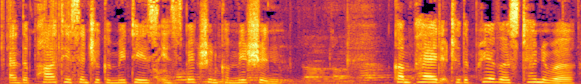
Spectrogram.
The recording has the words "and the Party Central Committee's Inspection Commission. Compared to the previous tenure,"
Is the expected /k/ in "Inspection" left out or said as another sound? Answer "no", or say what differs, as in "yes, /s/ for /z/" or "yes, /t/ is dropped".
no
